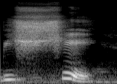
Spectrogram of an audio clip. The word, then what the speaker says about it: বিশ্ব: বয় এই তালিবস এয়ে এই ব টা আমরা উচ্চারণ করি না এটা অনেকটা একটা সাইলেন্ট ব হিসেবে থাকে বিশ্ব অশ্ব এরকম বিশ্বাস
